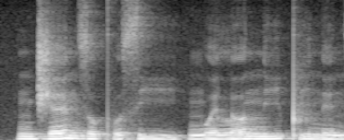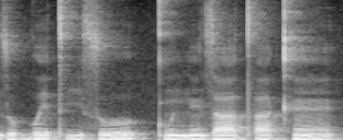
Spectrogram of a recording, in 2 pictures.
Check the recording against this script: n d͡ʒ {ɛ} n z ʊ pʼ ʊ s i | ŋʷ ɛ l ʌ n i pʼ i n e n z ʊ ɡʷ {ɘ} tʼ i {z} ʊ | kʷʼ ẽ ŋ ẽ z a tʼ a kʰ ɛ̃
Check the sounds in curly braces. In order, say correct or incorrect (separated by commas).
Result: correct, incorrect, incorrect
